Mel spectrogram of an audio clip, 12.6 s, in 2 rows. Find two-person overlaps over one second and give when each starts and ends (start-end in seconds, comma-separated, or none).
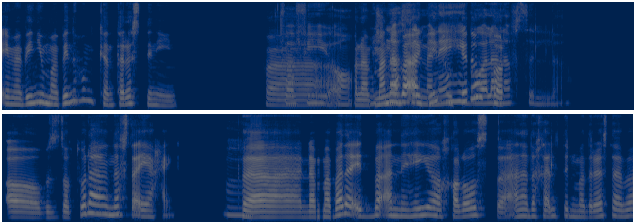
3.5-5.0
